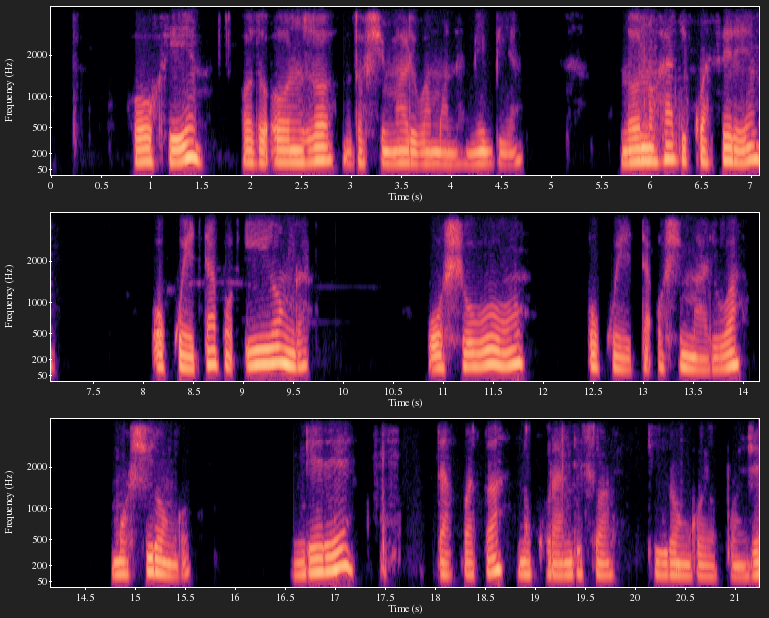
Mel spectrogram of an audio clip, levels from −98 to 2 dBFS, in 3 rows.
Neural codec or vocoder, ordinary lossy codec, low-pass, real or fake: none; Opus, 24 kbps; 3.6 kHz; real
